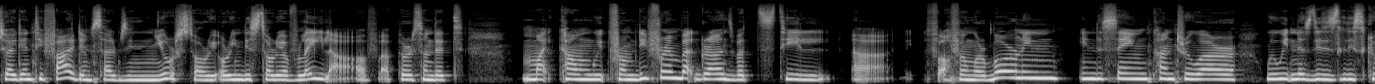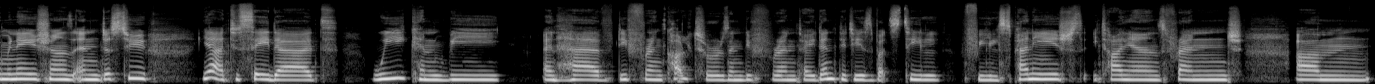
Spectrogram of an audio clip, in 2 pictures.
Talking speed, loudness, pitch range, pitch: 135 wpm, -15 LUFS, 210-245 Hz, 225 Hz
